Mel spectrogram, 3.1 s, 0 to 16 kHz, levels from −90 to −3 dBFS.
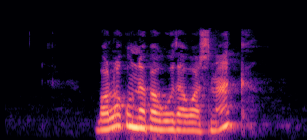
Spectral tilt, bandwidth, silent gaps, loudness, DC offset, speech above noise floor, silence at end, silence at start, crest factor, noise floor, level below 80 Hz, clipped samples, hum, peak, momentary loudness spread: -6.5 dB/octave; 8 kHz; none; -20 LUFS; under 0.1%; 53 dB; 0.65 s; 0.95 s; 16 dB; -72 dBFS; -64 dBFS; under 0.1%; none; -6 dBFS; 13 LU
